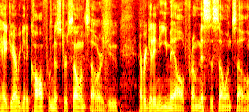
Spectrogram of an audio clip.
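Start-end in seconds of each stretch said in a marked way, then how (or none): none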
